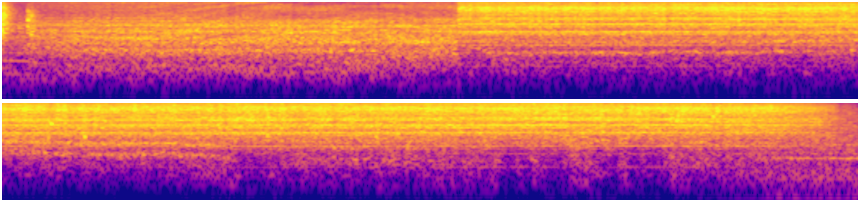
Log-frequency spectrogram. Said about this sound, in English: I drill out some rotten core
